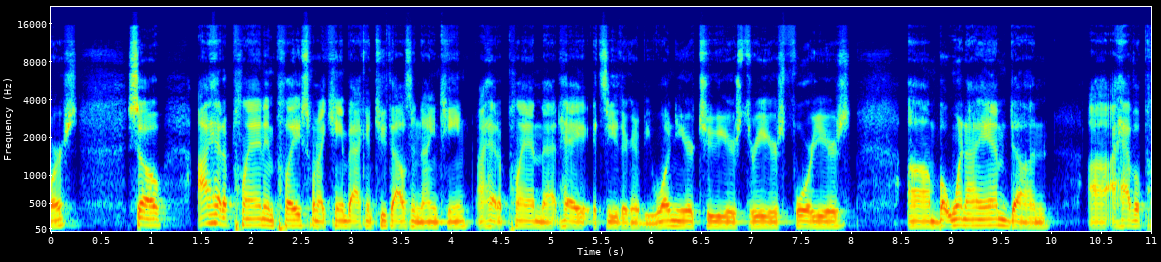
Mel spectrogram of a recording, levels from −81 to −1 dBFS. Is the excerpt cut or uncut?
uncut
